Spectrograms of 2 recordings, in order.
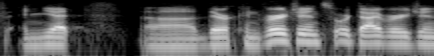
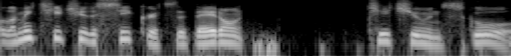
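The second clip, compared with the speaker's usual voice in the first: soft, hushed, online guru ad sales pitch voice; 4 semitones higher, 5 dB quieter than usual. Joking about sounding like online gurus, YouTube commercial guru voice. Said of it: "I sound like one of those gurus on on YouTube commercials".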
